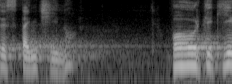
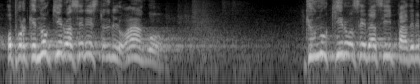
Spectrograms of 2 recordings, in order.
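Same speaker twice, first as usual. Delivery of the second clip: fast, higher-pitched mock complaint; exasperated parishioner confessing; 6 semitones higher, 3 dB louder, faster than usual. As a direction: pour it out to the priest, hammed-up and frustrated. Acts out parishioner confessing confusion.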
